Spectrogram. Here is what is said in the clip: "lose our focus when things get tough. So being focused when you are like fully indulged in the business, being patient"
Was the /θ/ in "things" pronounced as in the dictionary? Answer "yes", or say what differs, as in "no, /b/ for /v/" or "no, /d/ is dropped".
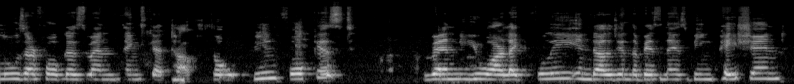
no, /t/ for /θ/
